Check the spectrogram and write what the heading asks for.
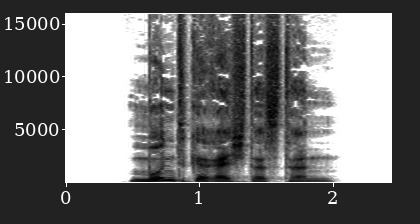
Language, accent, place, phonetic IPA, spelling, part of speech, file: German, Germany, Berlin, [ˈmʊntɡəˌʁɛçtəstn̩], mundgerechtesten, adjective, De-mundgerechtesten.ogg
- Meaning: 1. superlative degree of mundgerecht 2. inflection of mundgerecht: strong genitive masculine/neuter singular superlative degree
